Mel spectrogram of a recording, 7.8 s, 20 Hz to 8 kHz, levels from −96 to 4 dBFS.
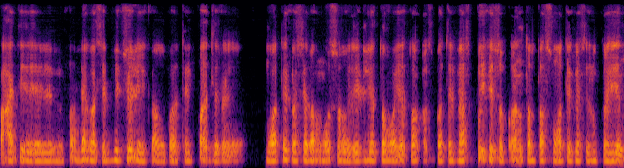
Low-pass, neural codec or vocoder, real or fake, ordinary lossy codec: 7.2 kHz; vocoder, 22.05 kHz, 80 mel bands, HiFi-GAN; fake; AAC, 48 kbps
